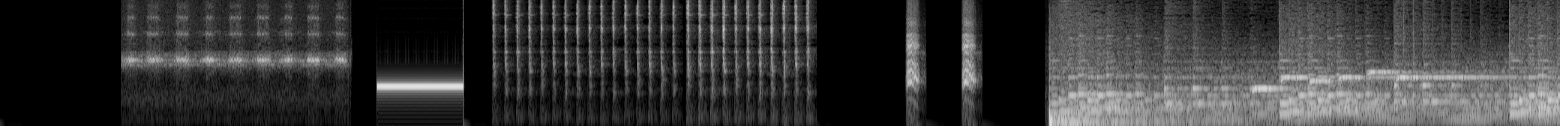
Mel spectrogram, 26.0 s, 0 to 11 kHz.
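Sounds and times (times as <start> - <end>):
cricket chirping: 2.0 - 5.9
censor bleep: 6.3 - 7.8
fast run of clicks: 8.2 - 13.6.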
